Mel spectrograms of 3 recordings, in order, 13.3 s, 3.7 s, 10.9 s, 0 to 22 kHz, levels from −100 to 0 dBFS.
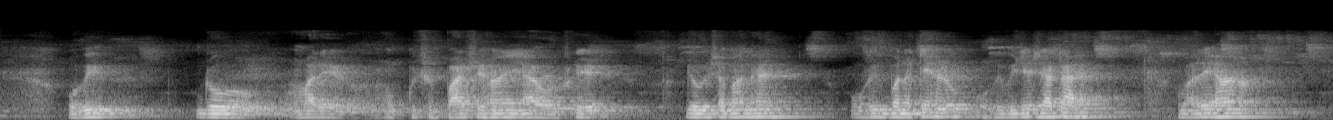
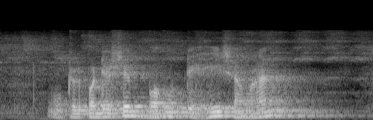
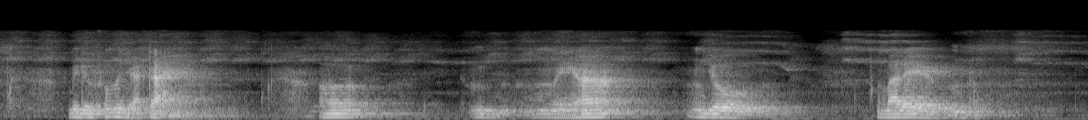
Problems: none marked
